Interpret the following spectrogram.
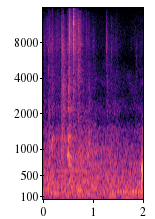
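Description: Pigeons inside the building, with a short burst of rustling, wing-like flutter about half a second in. A steady low hum runs underneath.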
